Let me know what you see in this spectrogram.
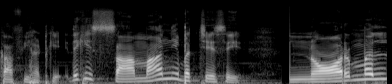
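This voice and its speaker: A man has an ordinary speaking voice, fairly high in pitch, with lively intonation. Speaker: teacher. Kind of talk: online class lecture.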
